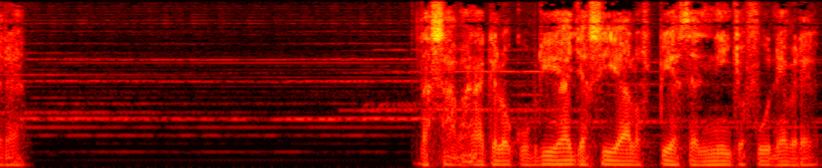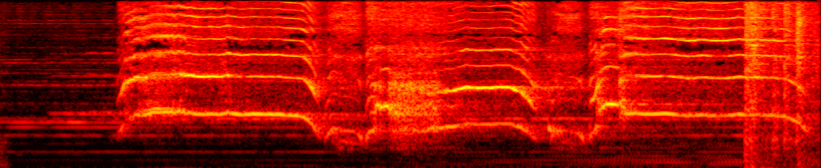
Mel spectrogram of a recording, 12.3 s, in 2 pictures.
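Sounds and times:
speech: 3.2 - 6.3
scream of alarm and anguish: 7.0 - 12.2.

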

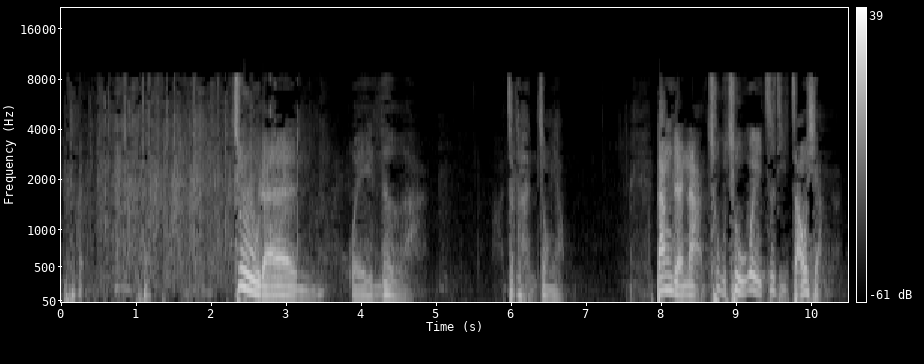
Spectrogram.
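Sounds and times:
audience applause: 0.0 - 2.9
speech: 2.3 - 4.7, 6.0 - 6.8, 7.9 - 10.2.

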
